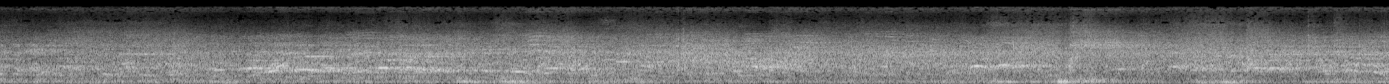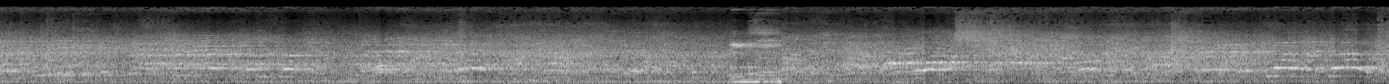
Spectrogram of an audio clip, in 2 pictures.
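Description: A crowd of spectators chatters and calls out in a large echoing rink.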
